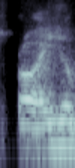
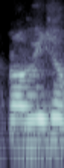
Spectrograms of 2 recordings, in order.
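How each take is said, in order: First: प्रोवाइजो said pro-VAI-jo with the ai diphthong; प्रोवाइजो, pro-vai-jo, open ai in the middle; pronunciation provaizo. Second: प्रोविजो said pro-VI-jo with a short i; प्रोविजो, pro-vi-jo, short i in the middle; pronunciation proviso. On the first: Teacher giving students the other way to say it, pro-vai-jo. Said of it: "कुछ प्रोवाइजो बोलते हैं". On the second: Teacher showing students one way to say it, pro-vi-jo. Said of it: "कुछ लोग प्रोविजो बोलते हैं". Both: Shown as a demonstration.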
